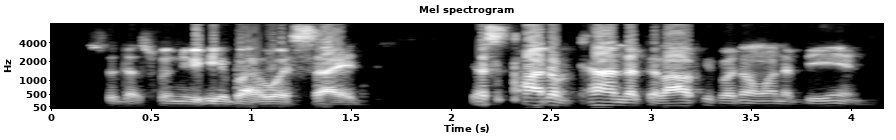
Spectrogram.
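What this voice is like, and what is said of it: French-accented English. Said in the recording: “this is where we speak French over there. That's why you can hear from my accent. I speak French.”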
